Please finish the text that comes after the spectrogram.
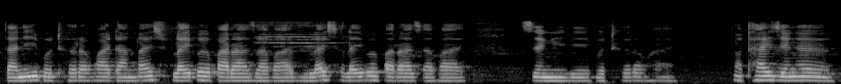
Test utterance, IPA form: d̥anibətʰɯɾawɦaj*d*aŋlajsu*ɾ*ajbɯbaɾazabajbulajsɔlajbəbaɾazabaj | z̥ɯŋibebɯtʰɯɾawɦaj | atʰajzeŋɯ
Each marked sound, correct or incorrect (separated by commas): correct, incorrect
